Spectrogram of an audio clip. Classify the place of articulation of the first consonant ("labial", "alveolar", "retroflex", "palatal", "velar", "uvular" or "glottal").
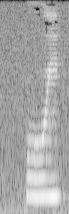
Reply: labial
